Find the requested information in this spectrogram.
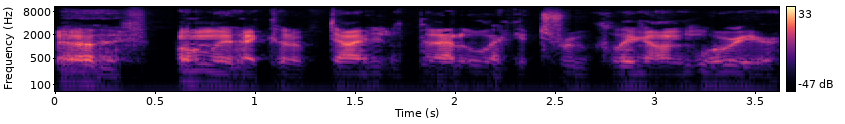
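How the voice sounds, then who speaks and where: A man's raspy, put-on character voice. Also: moderate pace, big swings in loudness. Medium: read story.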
